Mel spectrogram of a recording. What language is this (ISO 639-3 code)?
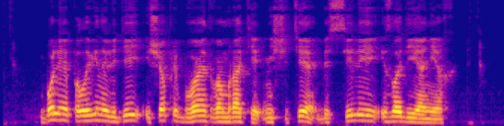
rus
